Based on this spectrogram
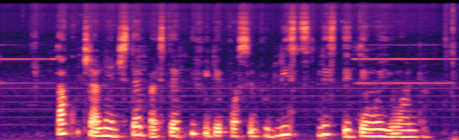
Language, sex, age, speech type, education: Nigerian Pidgin, female, 15-29, spontaneous, tertiary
